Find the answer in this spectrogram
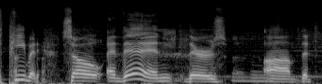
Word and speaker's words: Peabody: in in Massachusetts and it's spelled Peabody but when you talk to them it's peab bitty now how they get bitty out of body I have no clue but it's PAB bitty so and then there's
